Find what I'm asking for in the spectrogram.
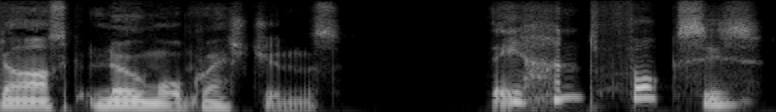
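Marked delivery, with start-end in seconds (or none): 2.4-3.8 much higher and very slow, musing; slow pondering child; thoughtfully. A narrator's reading. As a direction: turn the idea over slowly. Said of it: "Sylvie said thoughtfully".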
